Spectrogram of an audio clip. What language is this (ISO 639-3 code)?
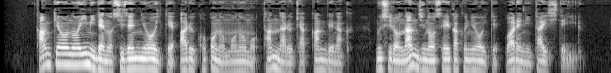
jpn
